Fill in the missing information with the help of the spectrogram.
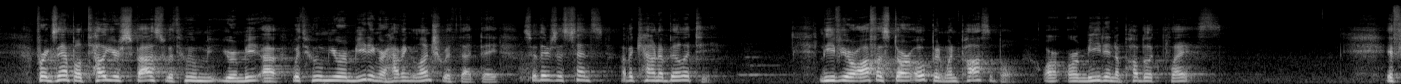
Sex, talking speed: male, 170 wpm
